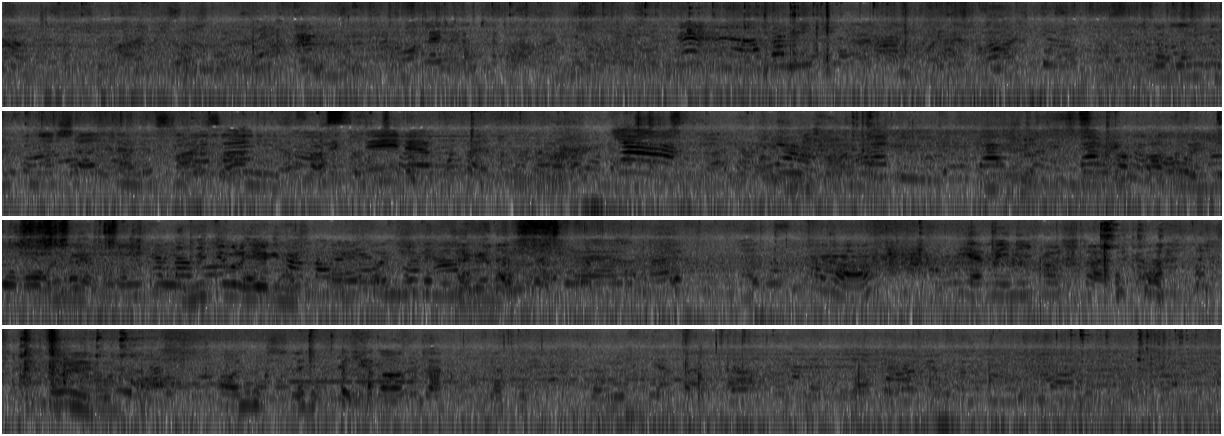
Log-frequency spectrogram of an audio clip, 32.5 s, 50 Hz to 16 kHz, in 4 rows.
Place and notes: … talking a coffee at a stall at the edge of the market… children playing around their chatting parents… the flower stall across is packing up…
… eine Kaffeepause am Rande des Markts… Kinder spielen um ihre quatschenden Eltern herum… der Blumenstand gegenüber packt zusammen…
Hamm, Germany, 20 December, ~13:00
